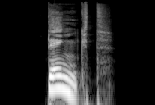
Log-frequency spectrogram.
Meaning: third-person singular present of denken
- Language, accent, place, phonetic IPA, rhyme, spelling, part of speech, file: German, Germany, Berlin, [dɛŋkt], -ɛŋkt, denkt, verb, De-denkt.ogg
